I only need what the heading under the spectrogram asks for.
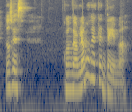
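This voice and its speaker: A woman's voice: a little high, very animated, normal speed. A woman sex educator, a guest on a talk, explaining her ideas in long, flowing, emphatic sentences. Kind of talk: conversational panel talk.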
